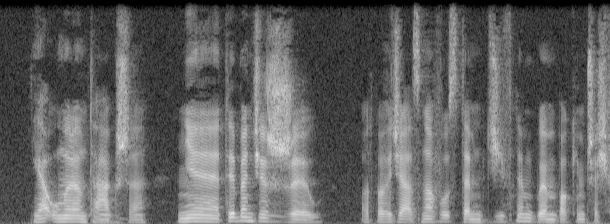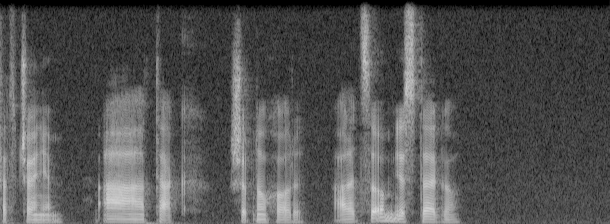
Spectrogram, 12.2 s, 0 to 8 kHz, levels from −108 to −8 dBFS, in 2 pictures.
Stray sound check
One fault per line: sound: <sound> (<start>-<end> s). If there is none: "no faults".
no faults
